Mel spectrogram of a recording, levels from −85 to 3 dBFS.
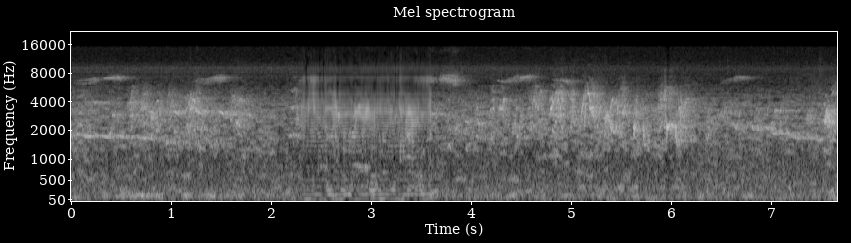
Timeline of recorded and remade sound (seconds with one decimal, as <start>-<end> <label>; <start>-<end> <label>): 0.0-2.3 recorded; 2.3-3.6 remade; 3.6-7.7 recorded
